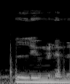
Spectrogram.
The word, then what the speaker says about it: aluminium: Well, yeah, I mean, we spell it differently though, right? So, I mean, that in its own constitutes a different pronunciation. Like, they're not spelt the same way, those words. So, aluminum and aluminium.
